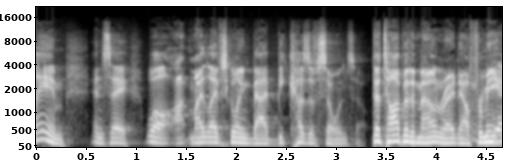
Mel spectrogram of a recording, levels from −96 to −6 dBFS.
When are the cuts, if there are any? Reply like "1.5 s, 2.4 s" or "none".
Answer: 3.4 s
